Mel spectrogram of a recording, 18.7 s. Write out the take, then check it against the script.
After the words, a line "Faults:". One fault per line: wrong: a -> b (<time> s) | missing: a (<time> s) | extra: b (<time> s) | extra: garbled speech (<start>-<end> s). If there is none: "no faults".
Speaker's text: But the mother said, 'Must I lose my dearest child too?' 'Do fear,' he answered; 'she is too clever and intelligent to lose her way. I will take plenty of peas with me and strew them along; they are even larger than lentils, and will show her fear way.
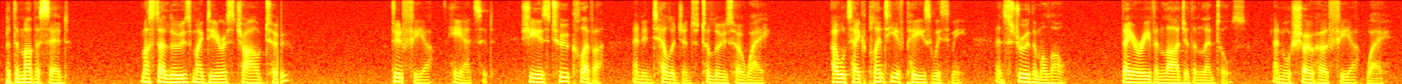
But the mother said, 'Must I lose my dearest child too?' 'Do fear,' he answered; 'she is too clever and intelligent to lose her way. I will take plenty of peas with me and strew them along; they are even larger than lentils, and will show her fear way.
Faults:
no faults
